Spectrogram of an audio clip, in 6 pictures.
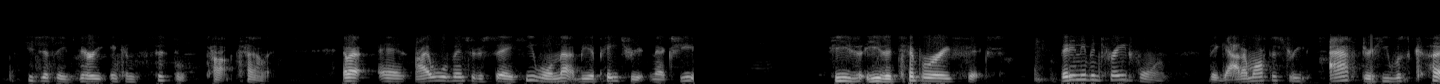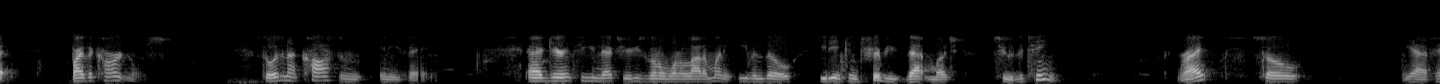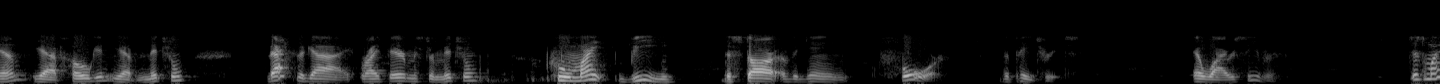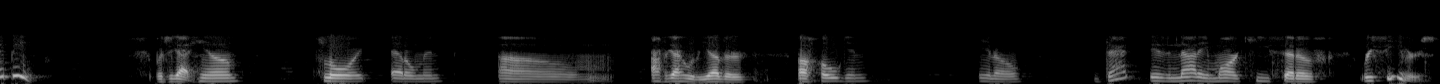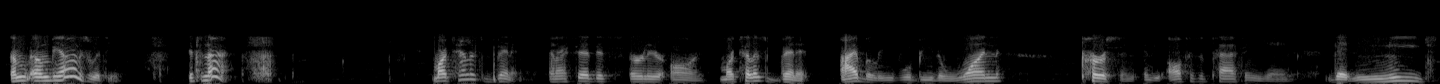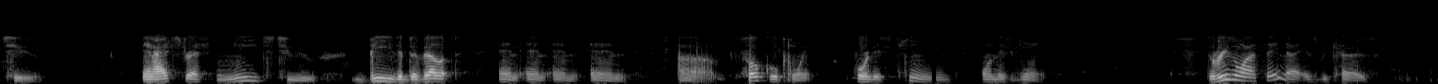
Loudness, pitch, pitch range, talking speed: -30 LUFS, 145 Hz, 125-170 Hz, 140 wpm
